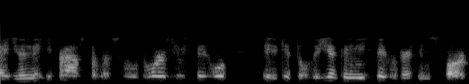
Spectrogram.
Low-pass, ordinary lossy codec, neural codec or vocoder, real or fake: 3.6 kHz; Opus, 32 kbps; codec, 24 kHz, 0.9 kbps, WavTokenizer, medium music audio release; fake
